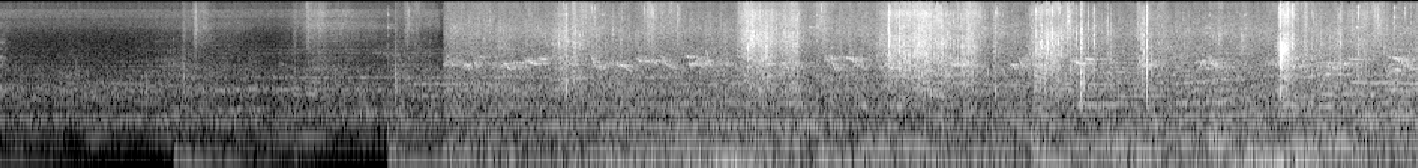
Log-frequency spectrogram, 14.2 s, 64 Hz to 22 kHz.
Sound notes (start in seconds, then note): 0.0 suspenseful music; 7.8 bushes rustle; 9.7 suspenseful music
